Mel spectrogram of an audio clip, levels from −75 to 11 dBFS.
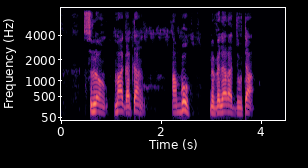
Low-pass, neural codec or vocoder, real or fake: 7.2 kHz; codec, 16 kHz, 16 kbps, FreqCodec, smaller model; fake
